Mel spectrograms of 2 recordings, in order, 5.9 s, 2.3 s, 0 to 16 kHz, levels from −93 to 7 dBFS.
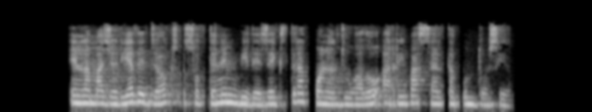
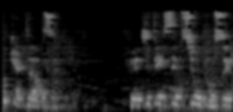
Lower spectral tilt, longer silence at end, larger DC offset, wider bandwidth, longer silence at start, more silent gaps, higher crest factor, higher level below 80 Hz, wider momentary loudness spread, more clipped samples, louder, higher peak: first, -4.5 dB/octave vs -3 dB/octave; first, 0.8 s vs 0 s; neither; second, 8 kHz vs 12 kHz; first, 0.7 s vs 0.05 s; first, 3.10-3.15 s vs none; about the same, 18 dB vs 16 dB; first, -56 dBFS vs -72 dBFS; about the same, 6 LU vs 7 LU; neither; first, -20 LUFS vs -38 LUFS; first, -4 dBFS vs -22 dBFS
